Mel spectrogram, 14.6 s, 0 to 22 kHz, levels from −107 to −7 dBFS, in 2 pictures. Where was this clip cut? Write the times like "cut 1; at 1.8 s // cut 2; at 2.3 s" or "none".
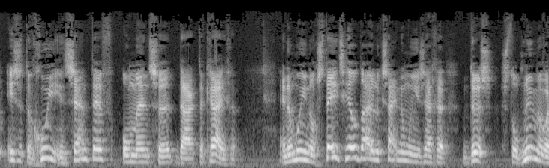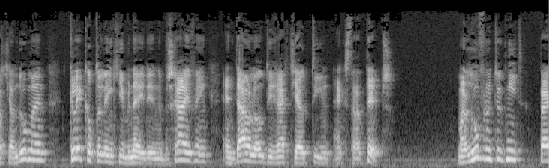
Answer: none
